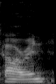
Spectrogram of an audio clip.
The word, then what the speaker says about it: Taran: And we meet our hero Tarin, spelled like Taran, but it's pronounced Tarin, who lives with Dolbin.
